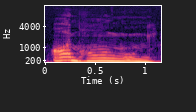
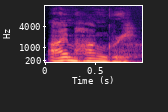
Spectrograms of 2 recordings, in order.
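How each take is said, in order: First: It is said in Dennis's Honduran accent. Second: It is said in a plain American accent.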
